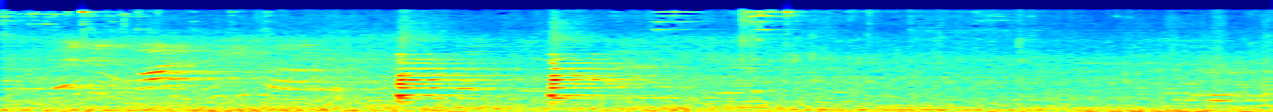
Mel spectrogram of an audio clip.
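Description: A car horn gives two short chirps about three-quarters of a second apart, over a low steady hum in the parking garage.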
